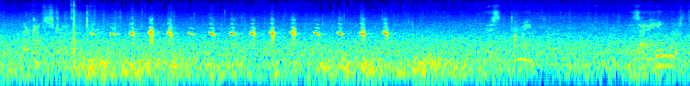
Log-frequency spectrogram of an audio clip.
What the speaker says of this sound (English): It's the turkey that's gobbling.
